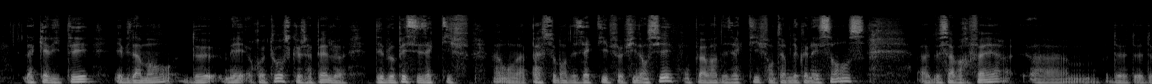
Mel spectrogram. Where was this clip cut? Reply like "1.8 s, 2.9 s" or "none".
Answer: none

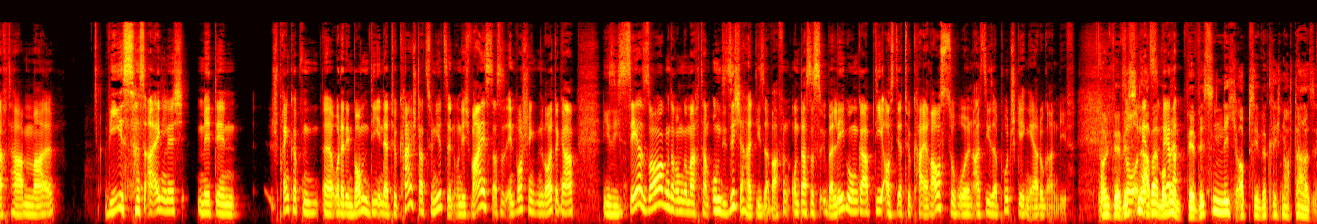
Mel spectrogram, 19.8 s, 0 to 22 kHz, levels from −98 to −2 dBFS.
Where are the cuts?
2.8 s

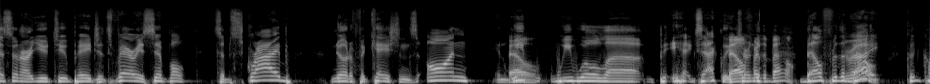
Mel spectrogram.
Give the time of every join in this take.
none

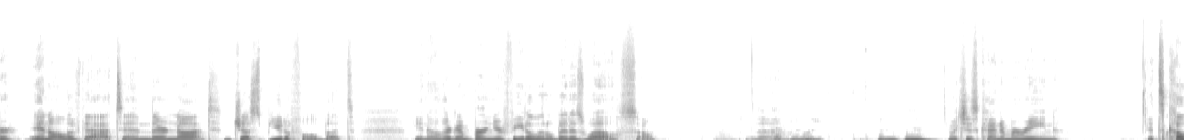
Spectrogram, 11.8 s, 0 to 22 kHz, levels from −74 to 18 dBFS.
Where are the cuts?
none

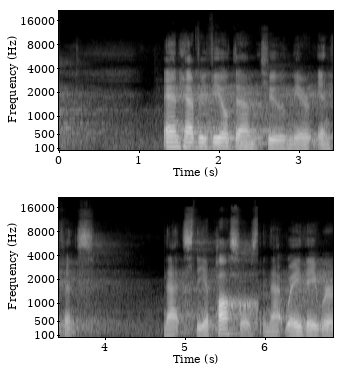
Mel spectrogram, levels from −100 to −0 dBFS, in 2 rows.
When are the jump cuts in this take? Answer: 5.9 s

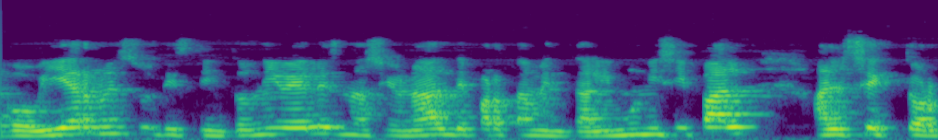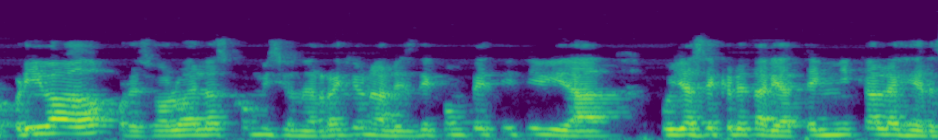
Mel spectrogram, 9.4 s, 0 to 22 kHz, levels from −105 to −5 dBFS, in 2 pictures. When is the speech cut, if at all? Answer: none

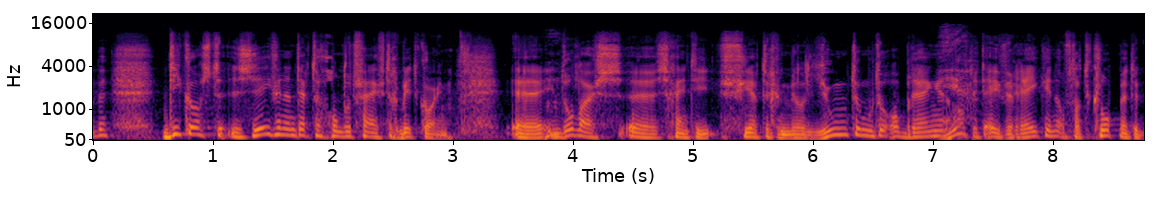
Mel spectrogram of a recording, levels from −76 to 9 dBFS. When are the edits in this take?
none

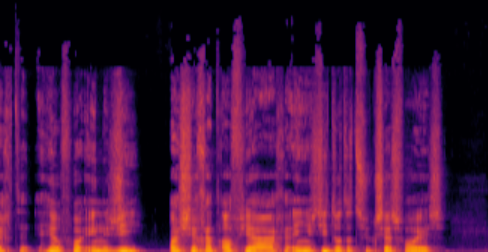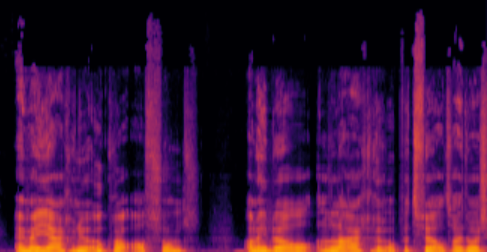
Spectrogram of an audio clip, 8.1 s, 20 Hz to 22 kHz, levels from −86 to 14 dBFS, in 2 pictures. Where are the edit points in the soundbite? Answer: 1.3 s

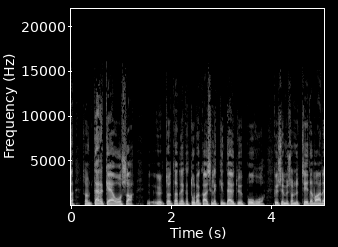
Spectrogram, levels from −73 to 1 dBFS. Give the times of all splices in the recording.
2.2 s, 4.0 s

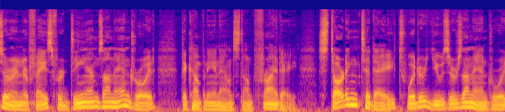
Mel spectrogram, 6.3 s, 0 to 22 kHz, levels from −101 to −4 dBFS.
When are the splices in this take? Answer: none

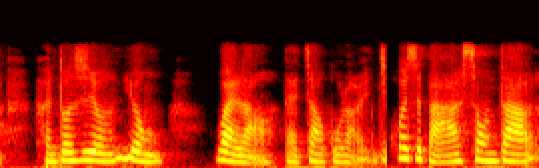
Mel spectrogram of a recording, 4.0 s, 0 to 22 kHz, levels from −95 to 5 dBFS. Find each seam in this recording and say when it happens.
2.9 s

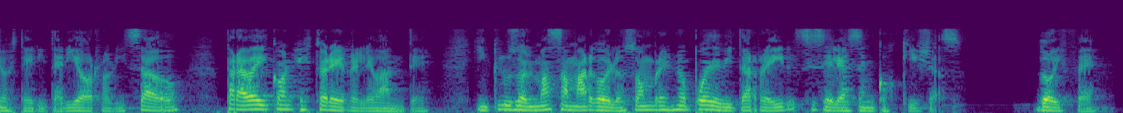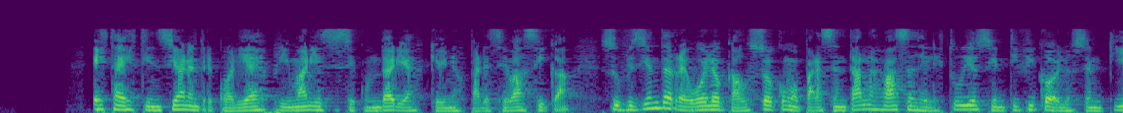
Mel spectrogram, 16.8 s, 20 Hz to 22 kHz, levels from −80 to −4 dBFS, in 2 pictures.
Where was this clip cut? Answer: 9.0 s

